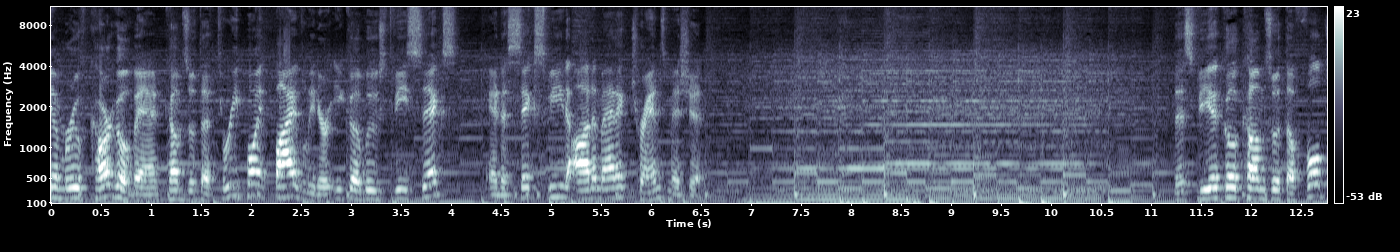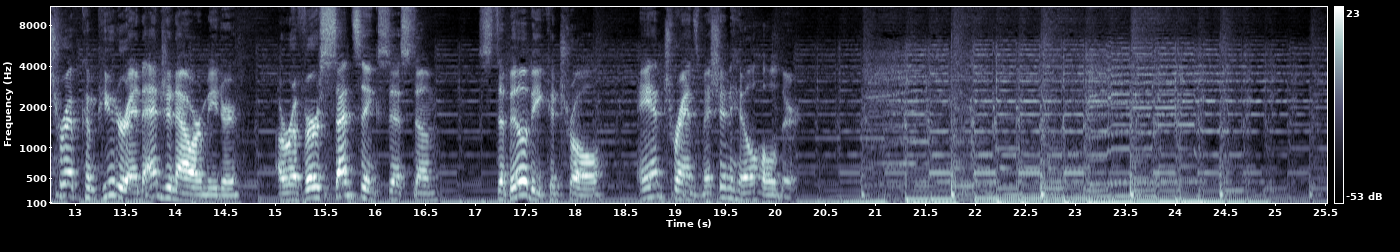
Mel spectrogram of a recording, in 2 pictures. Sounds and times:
Speech: 0.0 - 6.6, 11.2 - 20.3
Music: 0.0 - 25.5.

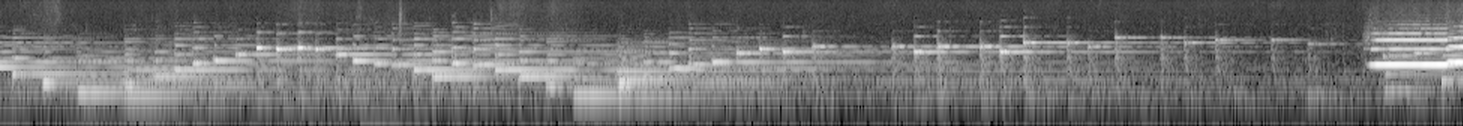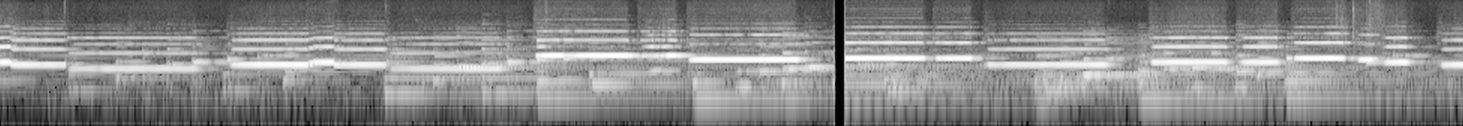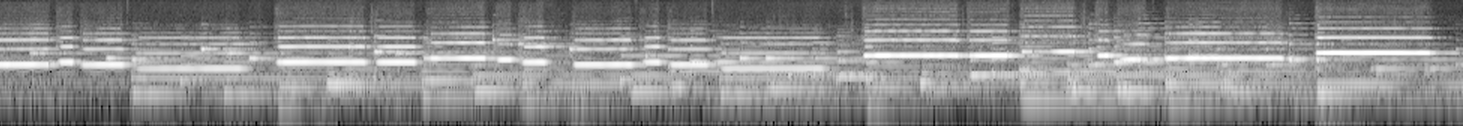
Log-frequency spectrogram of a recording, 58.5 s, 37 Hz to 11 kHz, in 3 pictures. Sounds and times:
Flute: 0.0 - 15.0, 18.2 - 58.5.

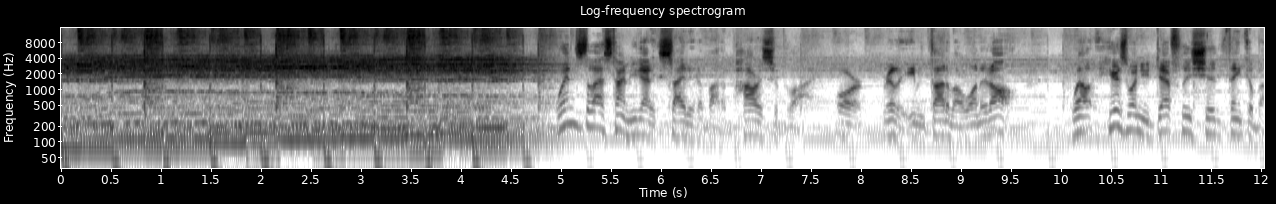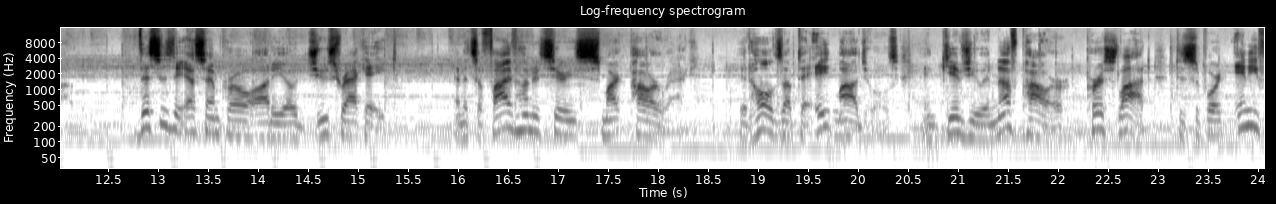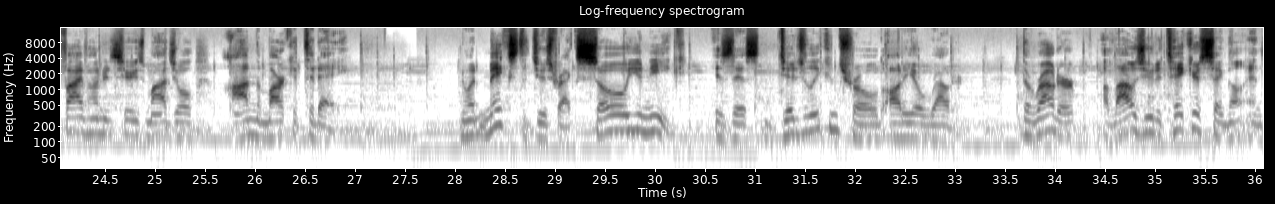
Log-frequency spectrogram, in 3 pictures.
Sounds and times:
Music: 0.0 - 36.0
Speech: 5.0 - 12.2, 12.8 - 15.4, 16.0 - 27.0, 28.1 - 36.0.

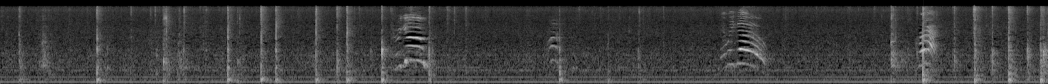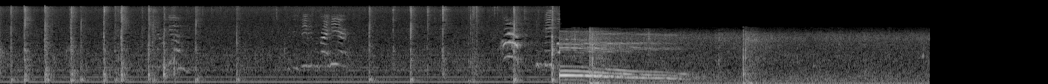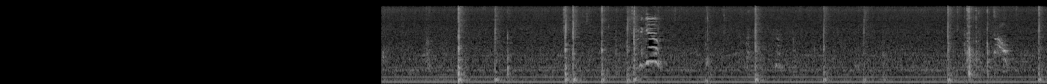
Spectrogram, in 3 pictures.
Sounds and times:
Basketball bounce: 0.9 - 4.4, 9.2 - 13.0, 25.5 - 29.8
Speech: 16.0 - 17.5.

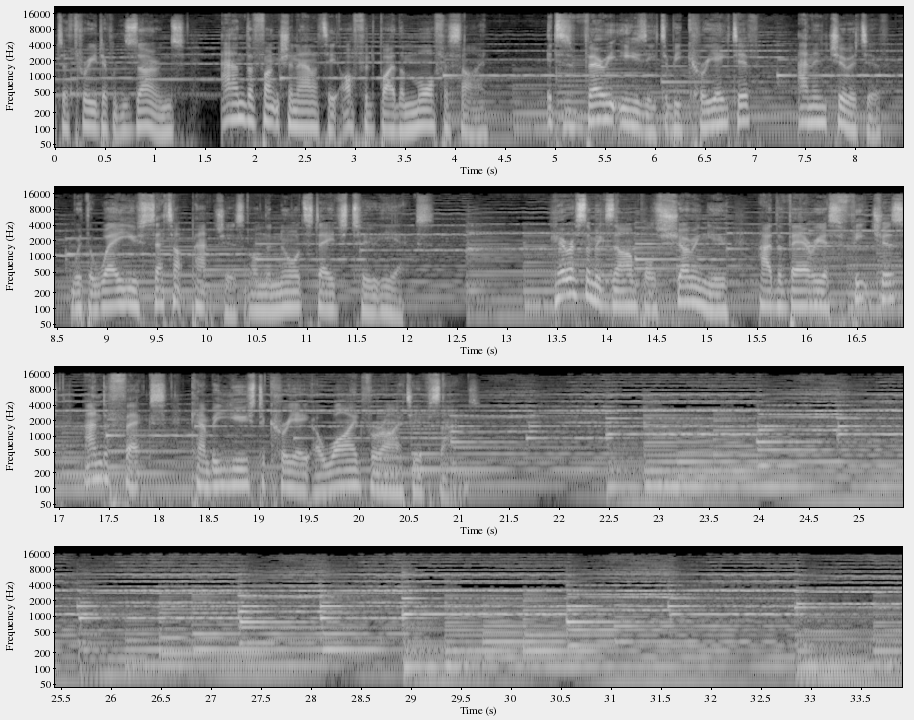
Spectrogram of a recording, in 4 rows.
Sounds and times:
Speech: 0.0 - 12.3, 13.4 - 21.2
Background music: 0.0 - 33.9.

